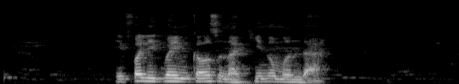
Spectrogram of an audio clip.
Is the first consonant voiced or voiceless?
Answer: voiceless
